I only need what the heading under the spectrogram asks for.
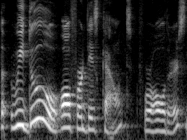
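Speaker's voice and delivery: slow reading with strong stress on "do".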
